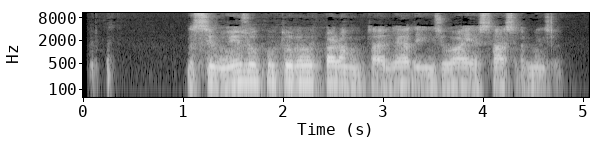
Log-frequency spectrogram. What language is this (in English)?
Pashto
